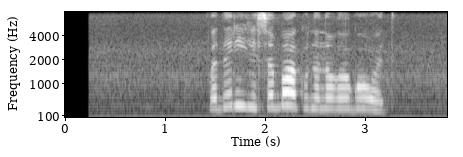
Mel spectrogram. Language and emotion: Russian, positive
